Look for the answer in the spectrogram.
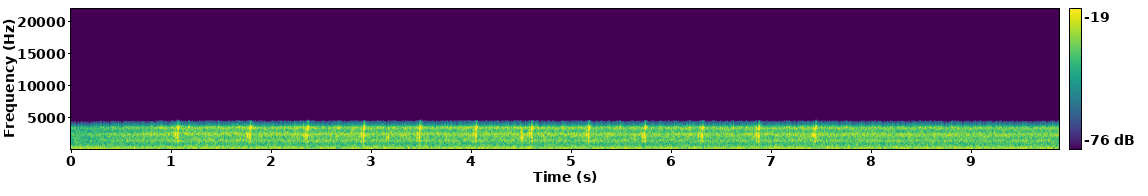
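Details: Seagate 500GB 7200RPM Free Fall Sensor laptop hard drive from a Dell XPS16, failed after 3 months: sharp light ticks repeating almost twice a second over faint spindle hiss; clicking traced to the read head.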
